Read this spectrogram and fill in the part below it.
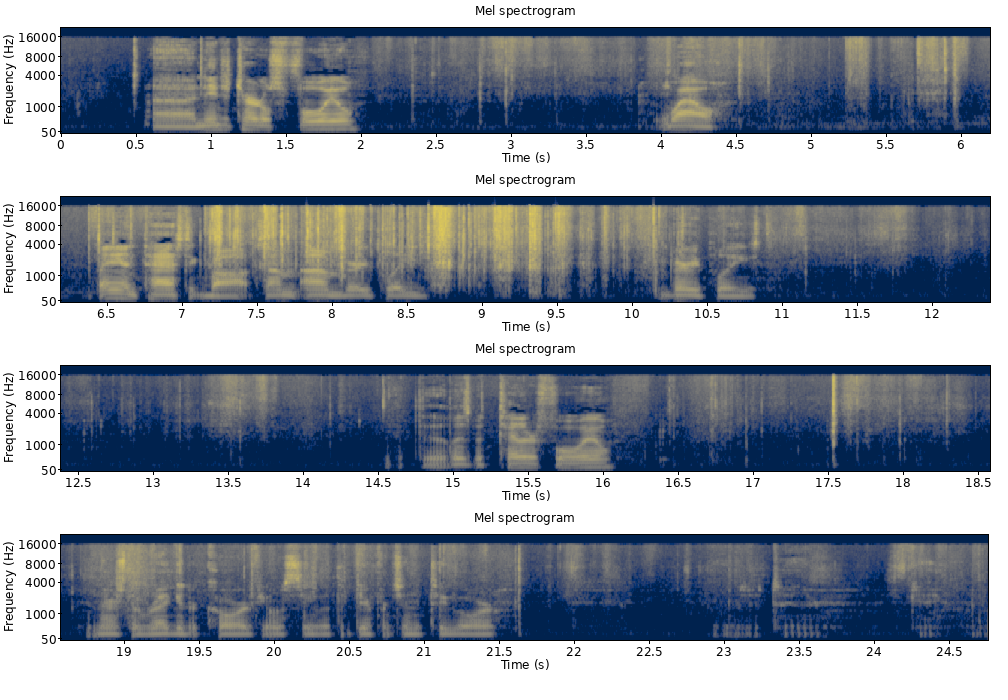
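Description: Cardboard cards rustle and shuffle in a man's hands.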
